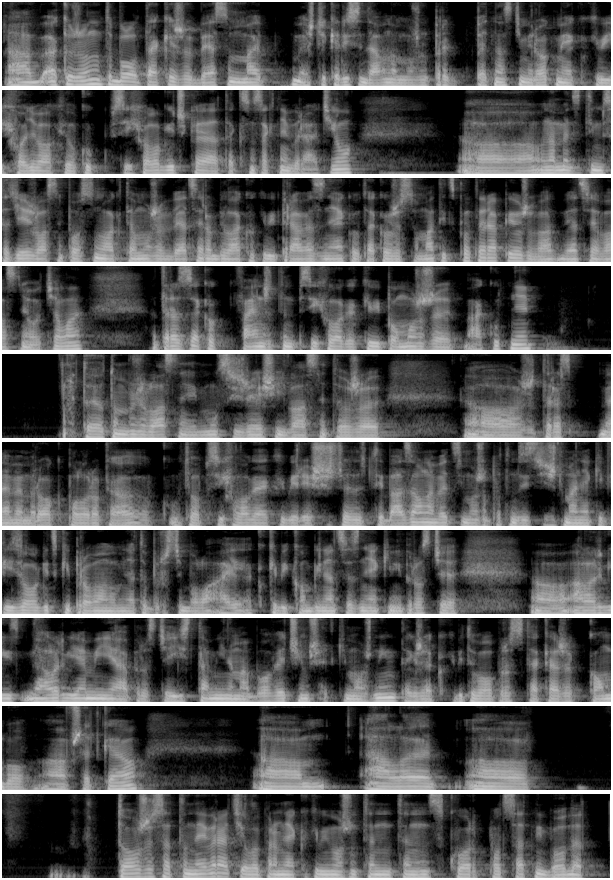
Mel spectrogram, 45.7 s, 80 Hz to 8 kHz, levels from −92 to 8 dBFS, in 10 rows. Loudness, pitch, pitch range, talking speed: -21 LUFS, 105 Hz, 100-115 Hz, 205 wpm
